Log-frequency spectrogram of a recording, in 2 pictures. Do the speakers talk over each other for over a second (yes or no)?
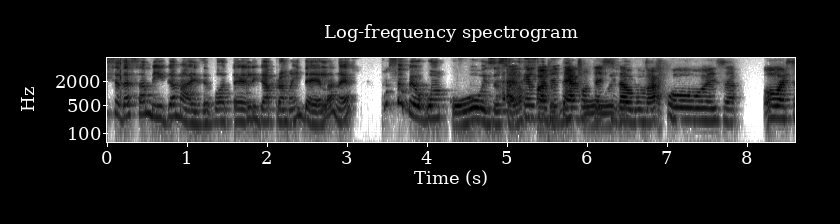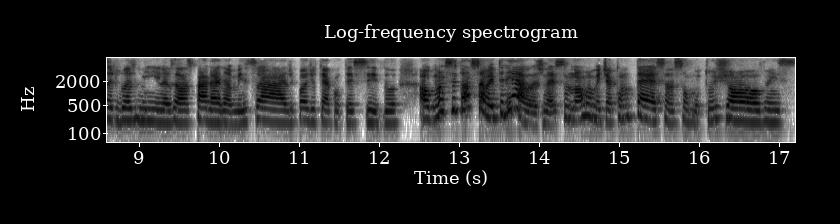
yes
